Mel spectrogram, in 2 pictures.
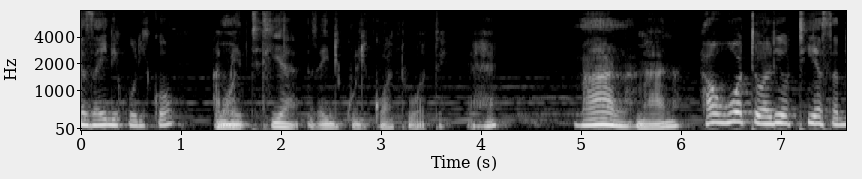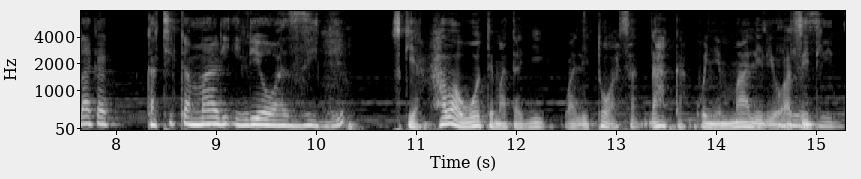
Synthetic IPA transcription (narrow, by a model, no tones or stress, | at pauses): azaiɗikulikɔ | a̰mɛ̥tʰiazaiɗikulikɔwatʰuwɔ̰tɛ̥ | ɛhɛ | maːnamana | hawawɔtɛwaliɔtʰiasaɗaka | katʰikamaliʔilijɔwaziɗi | si̥kiahawawɔtɛmataʄiɾiwalitɔasaɗakakwɛɲɛmaliːlḭjɔ̰wa̰izi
